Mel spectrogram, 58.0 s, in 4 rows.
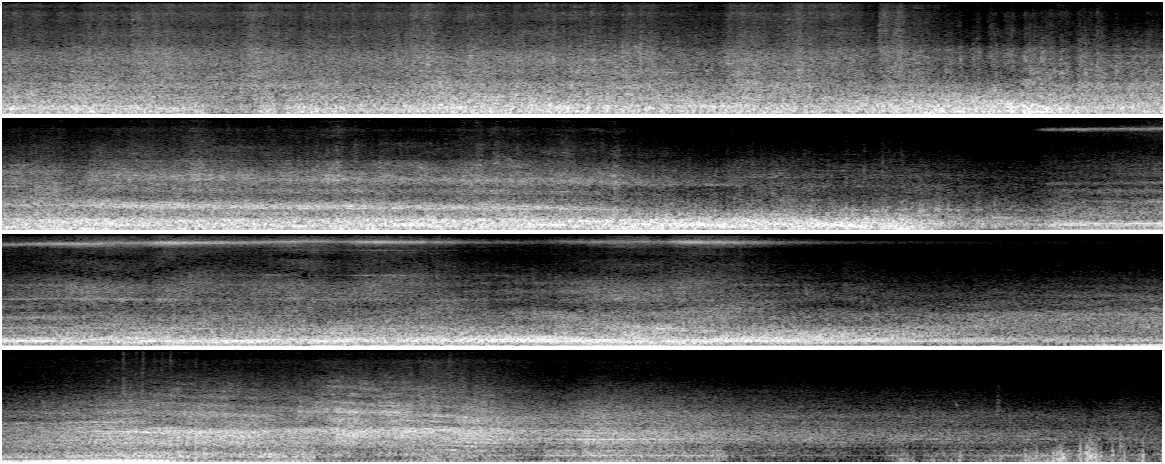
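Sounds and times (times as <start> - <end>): diesel locomotive engine: 0.0 - 58.0
freight train rumble: 0.0 - 58.0
high wheel squeal: 27.4 - 39.7.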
